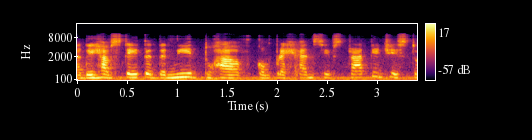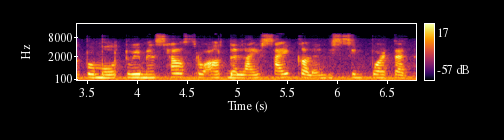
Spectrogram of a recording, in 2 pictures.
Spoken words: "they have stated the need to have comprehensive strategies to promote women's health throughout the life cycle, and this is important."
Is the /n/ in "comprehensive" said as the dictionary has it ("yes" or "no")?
yes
